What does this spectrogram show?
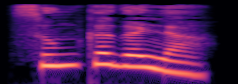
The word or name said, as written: ಸುಂಕಗಳ್ಳ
